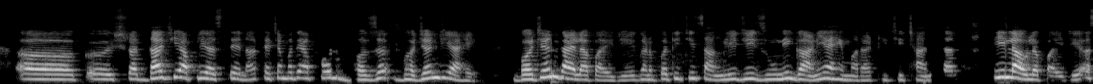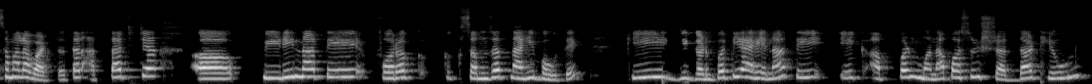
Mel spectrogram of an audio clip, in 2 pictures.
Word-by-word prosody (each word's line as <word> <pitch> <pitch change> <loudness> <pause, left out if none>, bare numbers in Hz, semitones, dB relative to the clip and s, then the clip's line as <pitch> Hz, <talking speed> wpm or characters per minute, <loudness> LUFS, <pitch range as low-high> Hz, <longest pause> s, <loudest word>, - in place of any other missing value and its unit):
अ, 235 -2 +3
क 240 -2 -3
श्रद्धा 245 +4 +3
जी 335 - -2
आपली 285 -1 +1
असते 255 +1 -3
ना, 220 +1 -7
त्याच्यामध्ये 280 +2 -4
आपण 290 +1 -2 0.2
भज 215 +4 -2 0.2
भजन 250 +8 +1
जे 310 -3 -2
आहे, 180 -7 -4 0.4
भजन 325 +11 +3
गायला 240 -6 +4
पाहिजे, 190 0 -8
गणपतीची 245 +5 -5
चांगली 235 -3 -4
जी 255 +2 0
जुनी 230 +5 -1
गाणी 225 +1 0
आहे 250 -4 +1
मराठीची 190 +1 -11
छान-छान 205 +2 -7 0.4
ती 330 +1 +5
लावलं 230 -6 +7
पाहिजे, 190 +3 -8
असं 345 - -2
मला 335 -1 +3
वाटतं. 210 -3 -1
तर 320 - 0
आत्ताच्या 335 - 0 0.5
अ, 260 0 +8 0.3
पिढींना 335 +5 +4
ते 340 -1 -1 0.4
फरक 310 +3 0 0.2
क 285 - -11 0.2
समजत 300 +5 +2
नाही 280 +1 +3
बहुतेक, 235 - -5 0.4
की 325 +2 +2 0.2
जी 280 -1 -1
गणपती 305 +9 +1
आहे 295 -5 +2
ना 275 +7 0
ती 320 -1 -1 0.3
एक 310 0 -9 0.2
आपण 265 +7 0
मनापासून 310 +7 -1
श्रद्धा 235 +3 0 0.2
ठेऊन 285 +6 -2
265 Hz, 140 wpm, -21 LUFS, 225-310 Hz, 0.5 s, अ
